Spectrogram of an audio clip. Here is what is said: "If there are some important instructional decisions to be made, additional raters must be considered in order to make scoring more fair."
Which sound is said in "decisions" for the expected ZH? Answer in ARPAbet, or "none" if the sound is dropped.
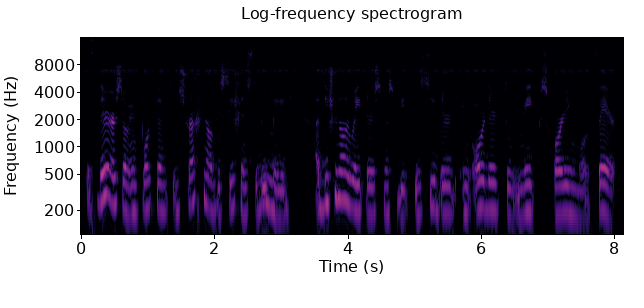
SH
